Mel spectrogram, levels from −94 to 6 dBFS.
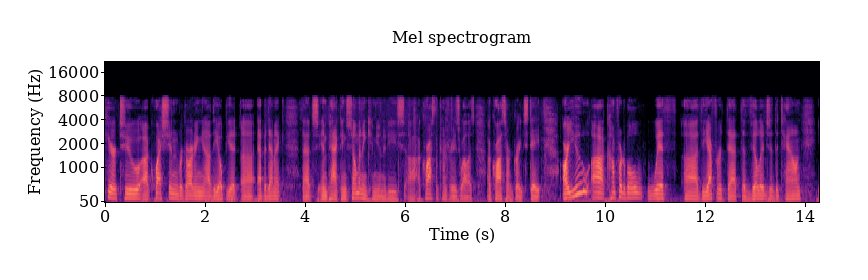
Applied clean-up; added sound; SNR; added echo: none; none; none; none.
